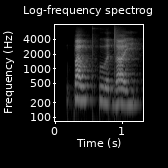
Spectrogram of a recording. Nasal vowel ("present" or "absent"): absent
